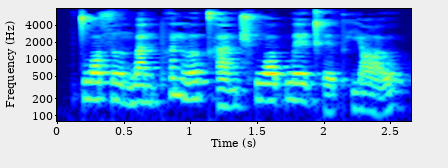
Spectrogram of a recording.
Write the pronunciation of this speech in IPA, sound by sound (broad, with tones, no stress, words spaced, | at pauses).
t̪wɔ˥sɹ̩˥˧n̪wa˥˧n pʰə˥˧nlɤ˥˩ kʰa˧˥nʈ͡ʂʰwɔ˥pwe˥˩ɪ̯kʰe˩ɪ̯ pʰjɑ˨˩˦ʊ̯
